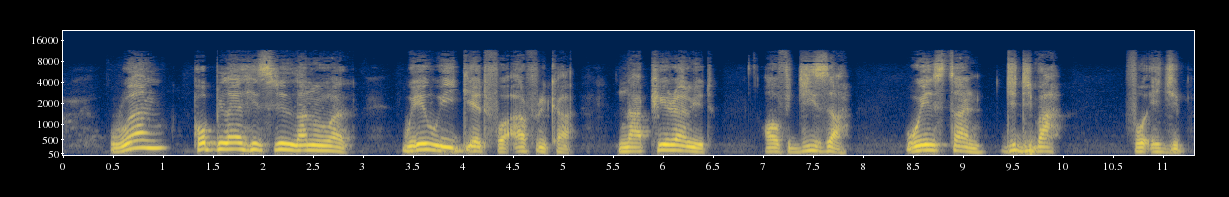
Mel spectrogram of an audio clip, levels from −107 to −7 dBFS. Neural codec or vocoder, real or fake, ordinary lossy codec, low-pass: codec, 24 kHz, 0.9 kbps, WavTokenizer, medium speech release version 1; fake; none; none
